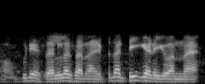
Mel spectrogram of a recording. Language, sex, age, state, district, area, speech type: Tamil, male, 18-30, Tamil Nadu, Kallakurichi, rural, conversation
